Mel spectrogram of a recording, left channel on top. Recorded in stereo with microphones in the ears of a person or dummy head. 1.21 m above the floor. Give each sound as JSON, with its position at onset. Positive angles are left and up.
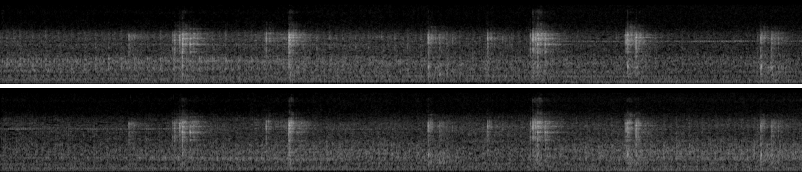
{"t": 1.3, "sound": "a dropped coin", "side_deg": 0, "distance_m": 1.2}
